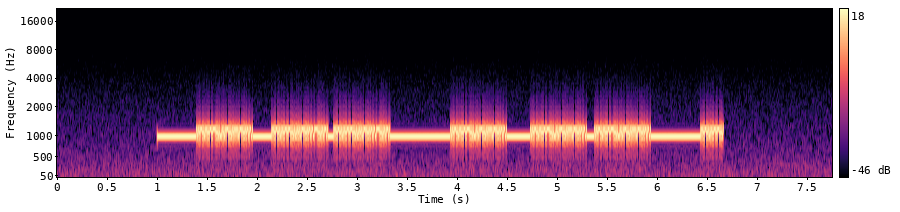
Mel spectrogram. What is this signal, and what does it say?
300-baud modem data (V.21 tones), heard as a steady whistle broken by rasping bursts, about 300 baud, 200 Hz shift.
